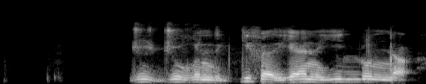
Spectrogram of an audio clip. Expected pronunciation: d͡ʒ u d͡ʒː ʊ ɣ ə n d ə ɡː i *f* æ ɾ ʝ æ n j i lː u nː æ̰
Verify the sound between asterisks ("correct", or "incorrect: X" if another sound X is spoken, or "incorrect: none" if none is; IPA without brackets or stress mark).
correct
